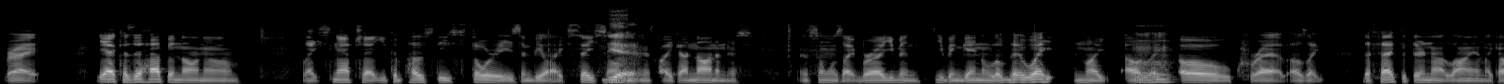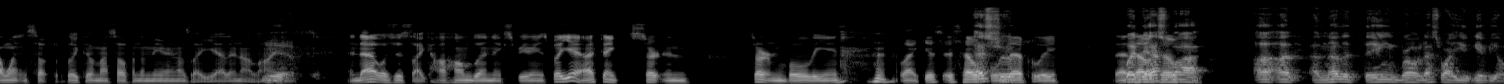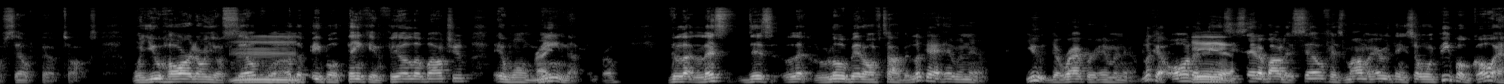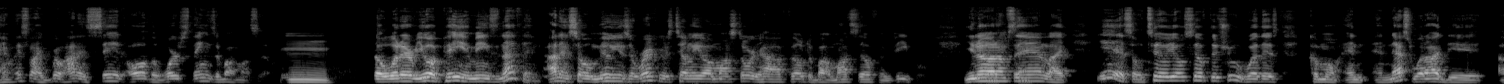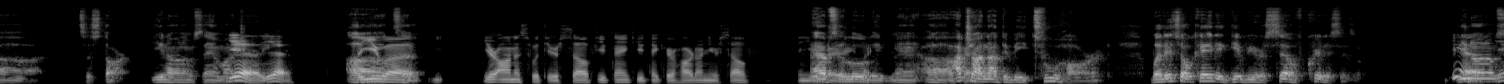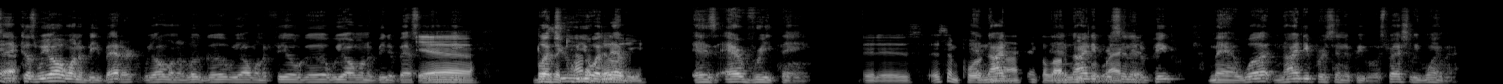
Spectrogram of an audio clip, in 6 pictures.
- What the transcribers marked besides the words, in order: other background noise; laughing while speaking: "little bit"; chuckle; tapping
- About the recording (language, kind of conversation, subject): English, unstructured, How can small changes in daily routines lead to lasting improvements in your life?
- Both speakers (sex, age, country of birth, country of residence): male, 20-24, United States, United States; male, 40-44, United States, United States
